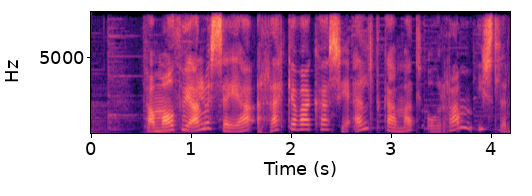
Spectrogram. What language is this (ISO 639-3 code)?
isl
